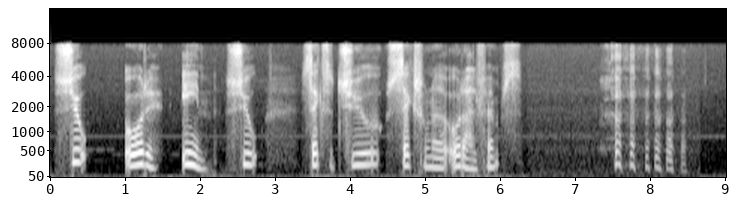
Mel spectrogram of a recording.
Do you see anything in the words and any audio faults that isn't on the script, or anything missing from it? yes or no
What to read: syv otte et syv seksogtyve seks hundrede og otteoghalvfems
yes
